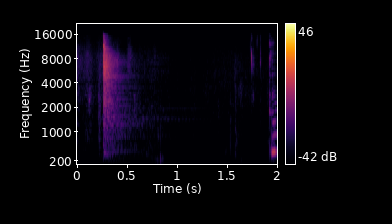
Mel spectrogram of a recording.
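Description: A single sharp clatter about a quarter of a second in, followed by a faint ringing tone that dies away over the next second; a voice starts speaking at the very end.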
